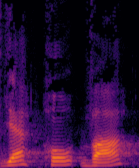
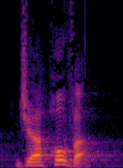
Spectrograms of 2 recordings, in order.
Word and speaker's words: Jehovah: Okay, so when you hear people say Yahweh or Jehovah, that's just two different ways of pronouncing the same name, which is this right here. And Yahweh is probably closer to the right thing.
